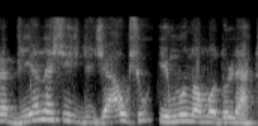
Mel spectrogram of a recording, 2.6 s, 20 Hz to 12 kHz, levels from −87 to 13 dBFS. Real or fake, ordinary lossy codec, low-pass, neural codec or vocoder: real; MP3, 48 kbps; 7.2 kHz; none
